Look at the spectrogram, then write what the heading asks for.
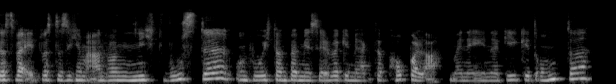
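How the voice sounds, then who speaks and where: A woman talks at a fairly quick pace with hardly any pauses. Her intonation is fairly even, in an unremarkable speaking voice. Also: medium pitch for a woman. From Austria, Vienna. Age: 40s. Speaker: remote work consultant. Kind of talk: interview.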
